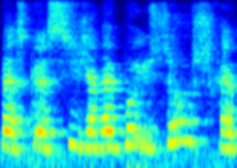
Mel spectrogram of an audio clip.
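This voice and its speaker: A woman's high-pitched voice, with noticeable background noise and audible room echo. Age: 70s. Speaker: home care client. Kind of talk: interview testimony.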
